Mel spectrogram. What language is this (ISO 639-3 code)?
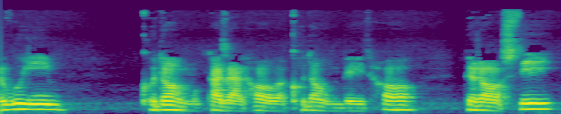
fas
